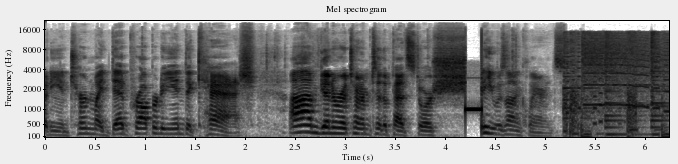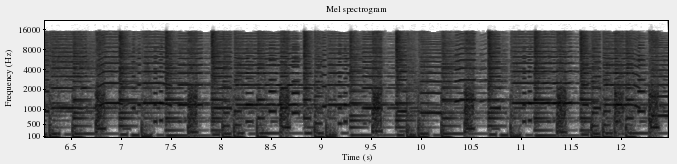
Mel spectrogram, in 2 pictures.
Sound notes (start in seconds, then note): 4.2 beep; 5.2 electronic music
